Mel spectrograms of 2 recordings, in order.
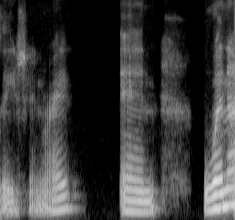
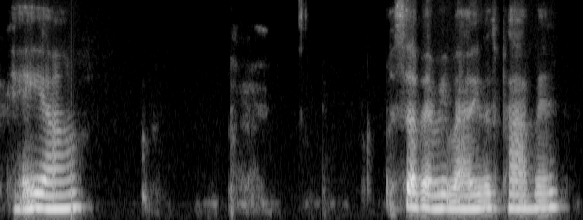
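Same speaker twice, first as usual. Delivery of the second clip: slightly scratchy, raspy voice. Host greeting everyone at the start of Justified Talks, slightly scratchy voice. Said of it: "My voice is a little scratchy".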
